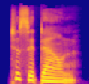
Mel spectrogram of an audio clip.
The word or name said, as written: to sit down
